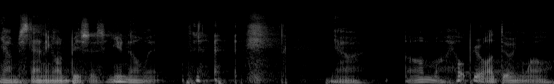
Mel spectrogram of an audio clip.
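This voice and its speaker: Speaking in a gentle tone at a moderate pace, a man with a very deep, low pitch and vocal fry leaves long, frequent pauses, his pitch varying in an ordinary way. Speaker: VTuber and ASMR streamer. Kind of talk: ASMR livestream talking with chat. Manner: soft-spoken, gentle, friendly.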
